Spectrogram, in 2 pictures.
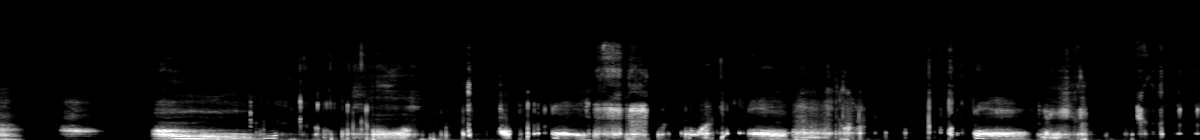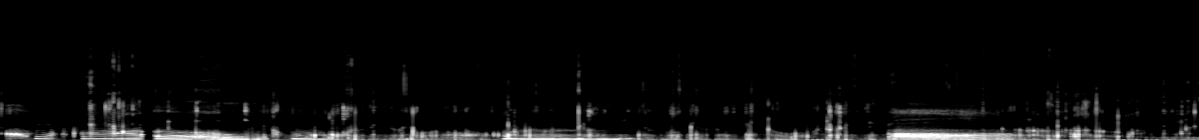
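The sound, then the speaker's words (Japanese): Wet chewing and biting of a soft ear, close-up mouth sounds in a role-play, mixed with breathy sighs and a soft voice speaking over stretches of the chewing. “この耳、柔らかくて美味しそうな耳、今日もいただいちゃおうかしら。”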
